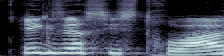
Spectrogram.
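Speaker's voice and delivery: normal talking voice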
